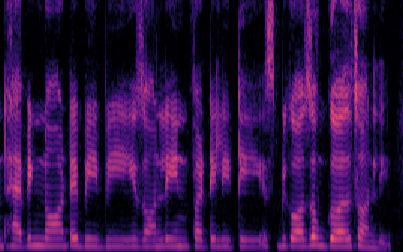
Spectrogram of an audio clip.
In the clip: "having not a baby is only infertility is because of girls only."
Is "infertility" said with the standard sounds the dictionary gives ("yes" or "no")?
yes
